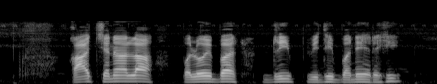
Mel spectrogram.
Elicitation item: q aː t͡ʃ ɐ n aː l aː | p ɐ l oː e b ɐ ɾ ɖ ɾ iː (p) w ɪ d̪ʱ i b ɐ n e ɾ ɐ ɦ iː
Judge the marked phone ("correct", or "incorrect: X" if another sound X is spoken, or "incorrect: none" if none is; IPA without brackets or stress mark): correct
